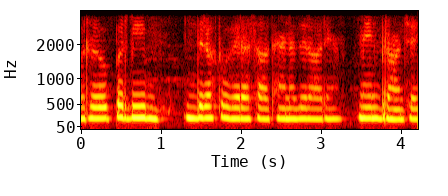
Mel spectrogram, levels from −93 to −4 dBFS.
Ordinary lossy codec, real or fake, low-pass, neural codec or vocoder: Opus, 64 kbps; real; 3.6 kHz; none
